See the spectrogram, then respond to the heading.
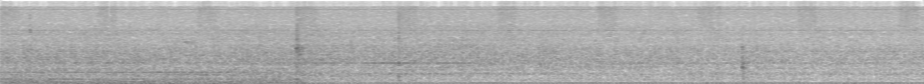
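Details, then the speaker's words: Maytag electric dryer that wouldn't start, running with the vent checked: low, even hum and steady rush of air with no rattles or straining; airflow good, no clog in the vent. "Looking good, no clog there. Airflow looks good."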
